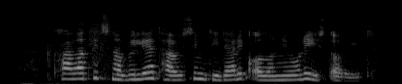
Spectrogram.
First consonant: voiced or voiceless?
voiceless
